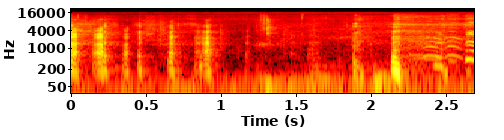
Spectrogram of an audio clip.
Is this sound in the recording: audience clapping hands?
no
